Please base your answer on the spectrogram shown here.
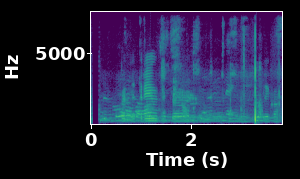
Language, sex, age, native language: Icelandic, male, 11, Icelandic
